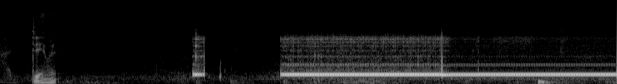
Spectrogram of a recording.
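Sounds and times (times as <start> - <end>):
long steady electronic telephone tone: 2.8 - 6.1.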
